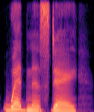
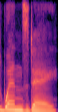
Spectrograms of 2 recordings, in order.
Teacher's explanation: This is another example of English sound reduction. The DNS part is completely silent in natural speech.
